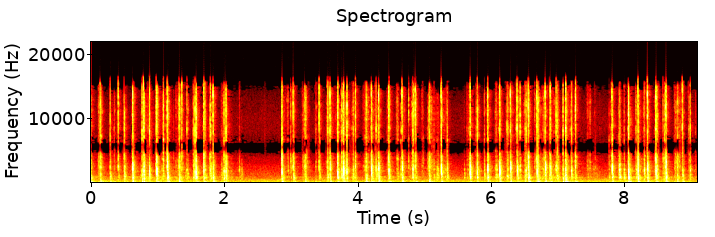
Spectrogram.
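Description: A vintage beige plastic full-size KPT-102 mechanical keyboard with Alps switches and a hollow case is typed on quickly with the fingertips of both hands. Rapid, sharp, bright clicks and clacks ride over a hollow low-end thud, in bursts broken by brief pauses.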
